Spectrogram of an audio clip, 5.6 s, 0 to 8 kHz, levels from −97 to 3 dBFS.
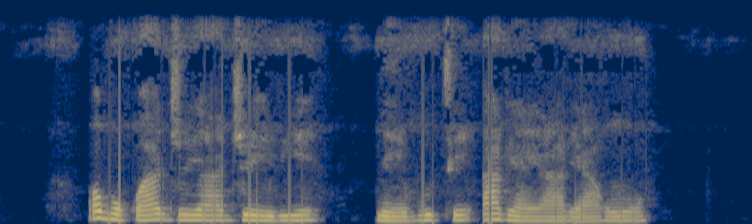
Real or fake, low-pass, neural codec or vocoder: real; 7.2 kHz; none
